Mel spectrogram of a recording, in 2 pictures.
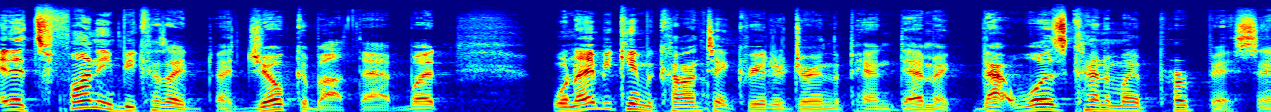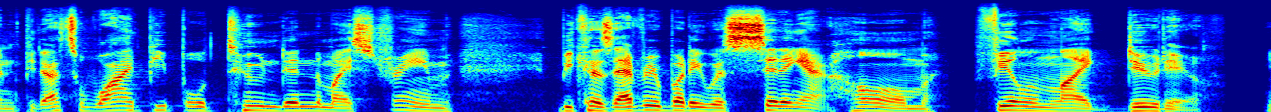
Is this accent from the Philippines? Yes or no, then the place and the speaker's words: yes; Philippines; me being Filipino, having grown up with, you know, some of these Filipino values, but also some of these American values.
